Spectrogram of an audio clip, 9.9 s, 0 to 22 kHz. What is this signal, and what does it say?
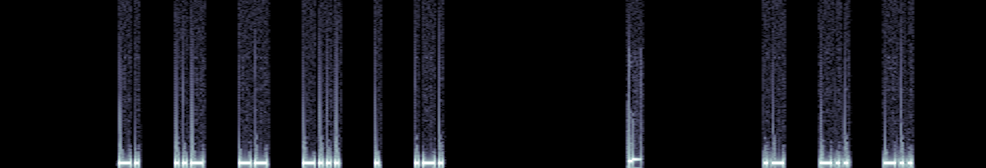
Morse code, heard as a keyed tone, about 31 wpm, spaced as for 17 wpm, 700 Hz. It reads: NUMBER ADD
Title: 3x Character Spacing - Top 200 Words - 30wpm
